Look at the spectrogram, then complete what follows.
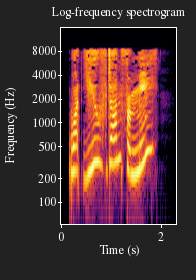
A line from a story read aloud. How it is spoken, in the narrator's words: Rosemary shouted at Christopher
